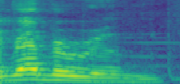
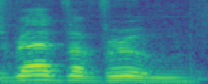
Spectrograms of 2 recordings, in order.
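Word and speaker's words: Revavroom: I want to say Revroom, but it's not. It's Rev Vroom.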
